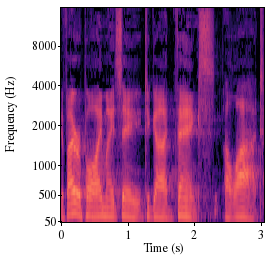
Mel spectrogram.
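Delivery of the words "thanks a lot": sarcastic, insincere voice. Imagining thanking God if he were Paul, in a sarcastic tone. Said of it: "with a sarcastic tone".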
